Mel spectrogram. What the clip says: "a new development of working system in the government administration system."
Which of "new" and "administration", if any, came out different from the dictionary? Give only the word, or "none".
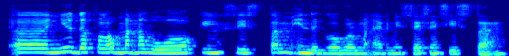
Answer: administration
